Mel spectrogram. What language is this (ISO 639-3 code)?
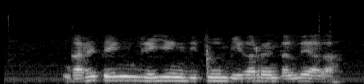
eus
